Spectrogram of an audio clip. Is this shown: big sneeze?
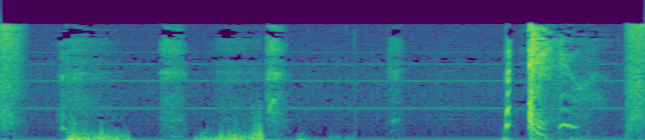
yes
